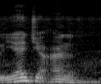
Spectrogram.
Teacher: Lengkap bacaan contoh bacaan qalqalah surah adalah alam yaj'al. Qalqalah jimnya dibaca memantul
